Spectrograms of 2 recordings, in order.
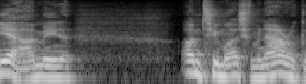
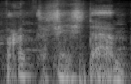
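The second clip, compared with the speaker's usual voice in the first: breathy whispered rebel line, much softer; 11 dB quieter than usual. Real, not acted. Echoing his friend, a soft conspiratorial whisper. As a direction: hiss it like a secret slogan.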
